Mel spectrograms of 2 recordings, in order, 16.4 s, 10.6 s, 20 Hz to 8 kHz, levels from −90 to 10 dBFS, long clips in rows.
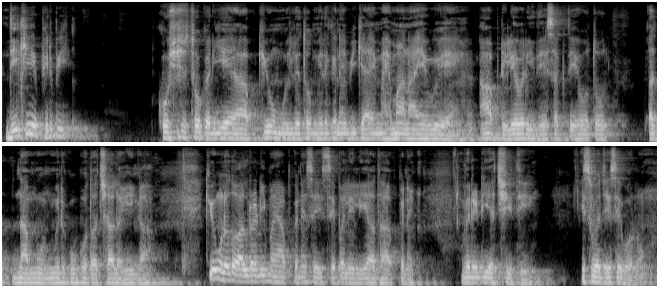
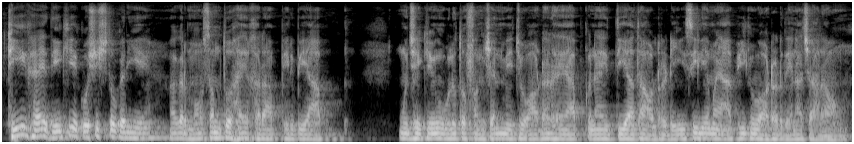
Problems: none marked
